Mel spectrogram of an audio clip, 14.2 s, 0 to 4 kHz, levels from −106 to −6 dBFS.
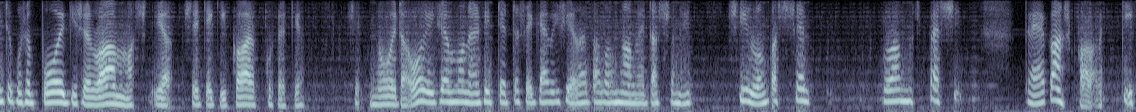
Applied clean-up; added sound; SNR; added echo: neural separator model SepFormer DNS4.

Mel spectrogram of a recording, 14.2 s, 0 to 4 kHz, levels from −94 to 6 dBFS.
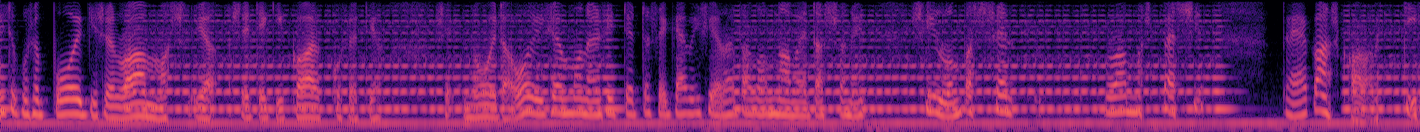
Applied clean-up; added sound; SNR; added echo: none; Bowed string instrument; 4 dB; none.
